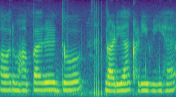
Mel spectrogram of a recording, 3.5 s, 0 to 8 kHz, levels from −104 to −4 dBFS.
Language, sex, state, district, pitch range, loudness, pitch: Hindi, female, Karnataka, Koppal, 210-230 Hz, -16 LUFS, 220 Hz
